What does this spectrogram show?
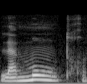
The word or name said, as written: watch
